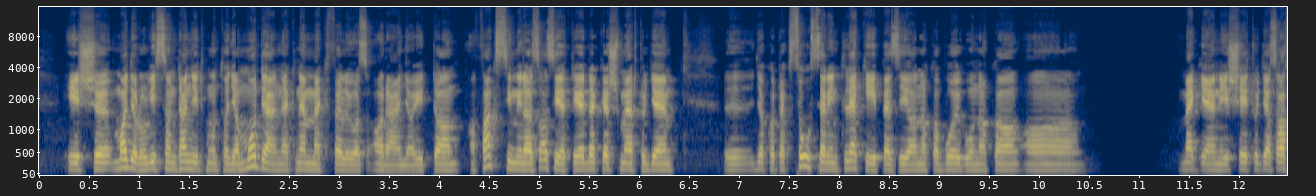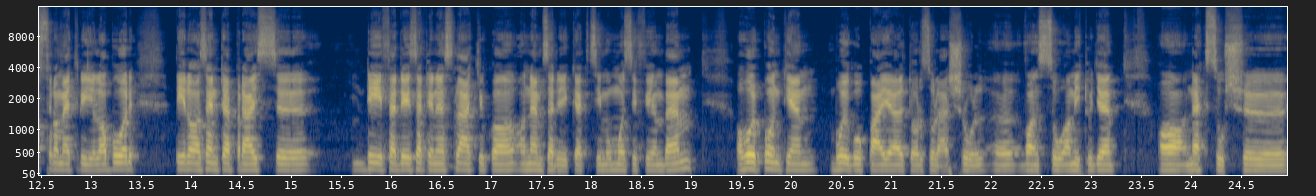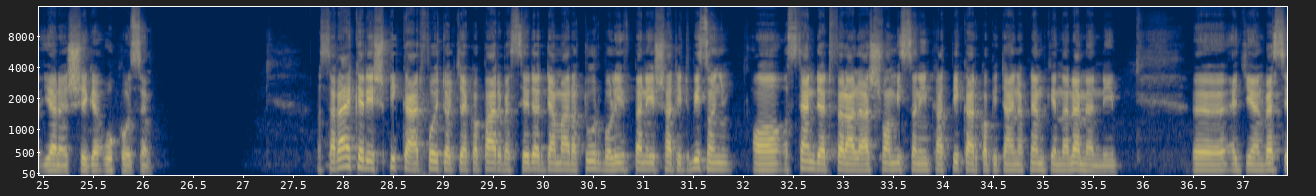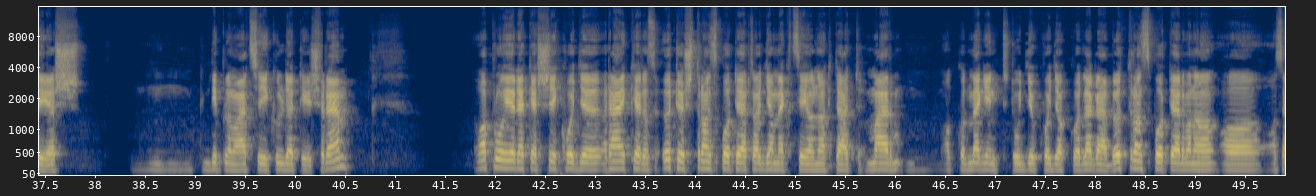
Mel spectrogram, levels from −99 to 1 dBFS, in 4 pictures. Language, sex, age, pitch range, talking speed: Hungarian, male, 30-49, 130-150 Hz, 135 wpm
